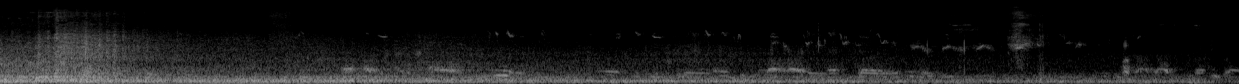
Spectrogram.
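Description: Birds chirping and calling over a broad rushing noise that is loudest at the start and slowly fades away.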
